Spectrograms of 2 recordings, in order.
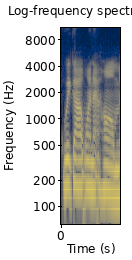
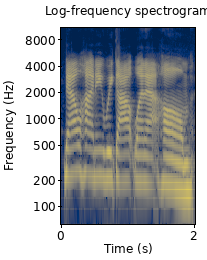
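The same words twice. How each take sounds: First: Said in the usual way. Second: Put-on Gertrude New York accent. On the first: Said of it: "memes where it's like".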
